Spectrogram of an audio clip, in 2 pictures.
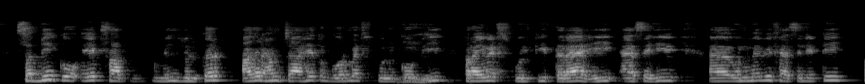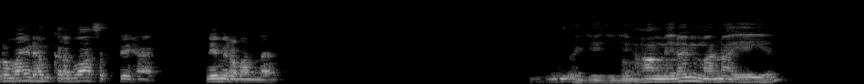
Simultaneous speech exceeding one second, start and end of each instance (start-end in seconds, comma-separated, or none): none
